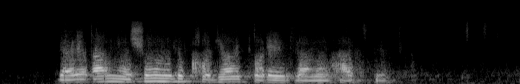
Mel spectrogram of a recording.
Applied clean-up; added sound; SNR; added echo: neural separator model SepFormer DNS4.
